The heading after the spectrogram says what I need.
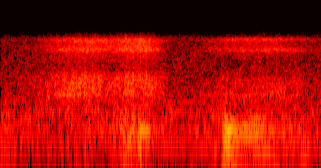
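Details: Soft, breathy snoring from a sleeping female: a drawn-out breath with a faint rattle, then a short low snort.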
